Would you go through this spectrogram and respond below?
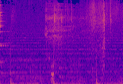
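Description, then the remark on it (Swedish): Glasses clink together three times in a toast, separate short knocks spaced about a second apart over a low steady hum, with no one talking. “skål för vår gemensamma framtid. Skål för genvägar.”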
